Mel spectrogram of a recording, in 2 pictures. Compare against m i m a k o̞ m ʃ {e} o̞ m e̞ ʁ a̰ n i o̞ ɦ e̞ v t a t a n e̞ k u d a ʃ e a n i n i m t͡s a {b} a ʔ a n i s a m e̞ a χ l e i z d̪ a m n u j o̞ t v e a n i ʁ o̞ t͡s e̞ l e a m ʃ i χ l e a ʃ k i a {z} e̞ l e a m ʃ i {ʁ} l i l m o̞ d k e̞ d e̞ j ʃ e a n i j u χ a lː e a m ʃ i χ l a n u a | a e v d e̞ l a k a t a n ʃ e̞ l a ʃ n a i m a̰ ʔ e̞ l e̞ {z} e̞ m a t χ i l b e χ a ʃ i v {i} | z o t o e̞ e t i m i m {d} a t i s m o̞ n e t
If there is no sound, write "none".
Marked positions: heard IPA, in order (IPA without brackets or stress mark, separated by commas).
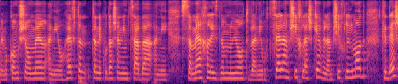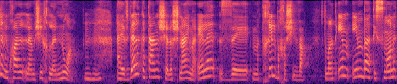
e, b, v, χ, z, a, b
